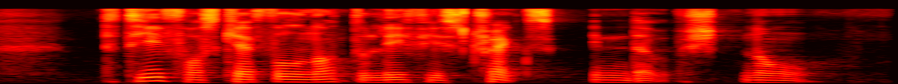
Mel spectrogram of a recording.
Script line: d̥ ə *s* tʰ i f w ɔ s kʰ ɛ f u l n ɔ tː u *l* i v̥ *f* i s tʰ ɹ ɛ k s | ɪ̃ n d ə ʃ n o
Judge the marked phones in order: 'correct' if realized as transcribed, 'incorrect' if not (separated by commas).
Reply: incorrect, correct, incorrect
